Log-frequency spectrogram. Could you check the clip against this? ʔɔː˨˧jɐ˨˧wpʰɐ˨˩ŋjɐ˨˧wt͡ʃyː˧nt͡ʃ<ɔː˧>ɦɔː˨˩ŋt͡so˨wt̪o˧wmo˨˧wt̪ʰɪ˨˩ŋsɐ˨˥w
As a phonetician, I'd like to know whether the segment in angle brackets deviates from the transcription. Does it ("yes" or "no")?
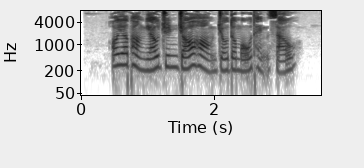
yes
